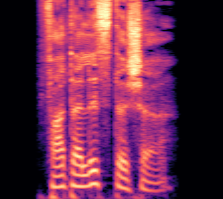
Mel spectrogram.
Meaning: 1. comparative degree of fatalistisch 2. inflection of fatalistisch: strong/mixed nominative masculine singular 3. inflection of fatalistisch: strong genitive/dative feminine singular
- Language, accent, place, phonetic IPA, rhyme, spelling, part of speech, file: German, Germany, Berlin, [fataˈlɪstɪʃɐ], -ɪstɪʃɐ, fatalistischer, adjective, De-fatalistischer.ogg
